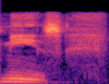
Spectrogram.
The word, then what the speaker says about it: me: keys they're called meis the me they're pronounced mes and if you possess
